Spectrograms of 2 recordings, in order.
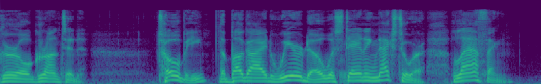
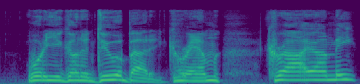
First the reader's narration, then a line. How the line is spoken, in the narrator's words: The big girl laughed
